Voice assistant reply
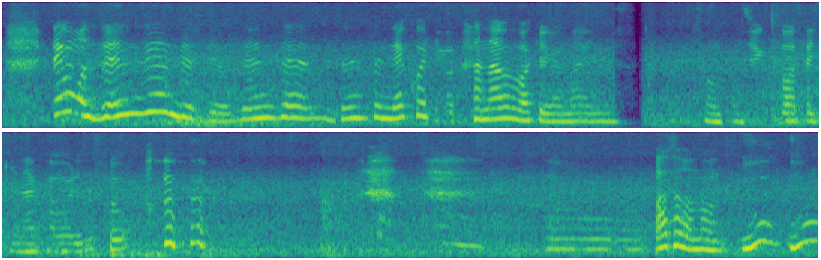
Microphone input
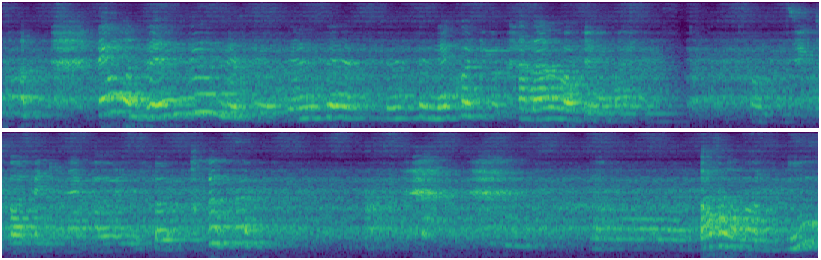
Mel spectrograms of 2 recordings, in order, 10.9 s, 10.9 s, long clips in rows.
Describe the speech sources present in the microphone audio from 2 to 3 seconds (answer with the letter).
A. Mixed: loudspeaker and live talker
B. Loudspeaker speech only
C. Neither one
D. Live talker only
B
